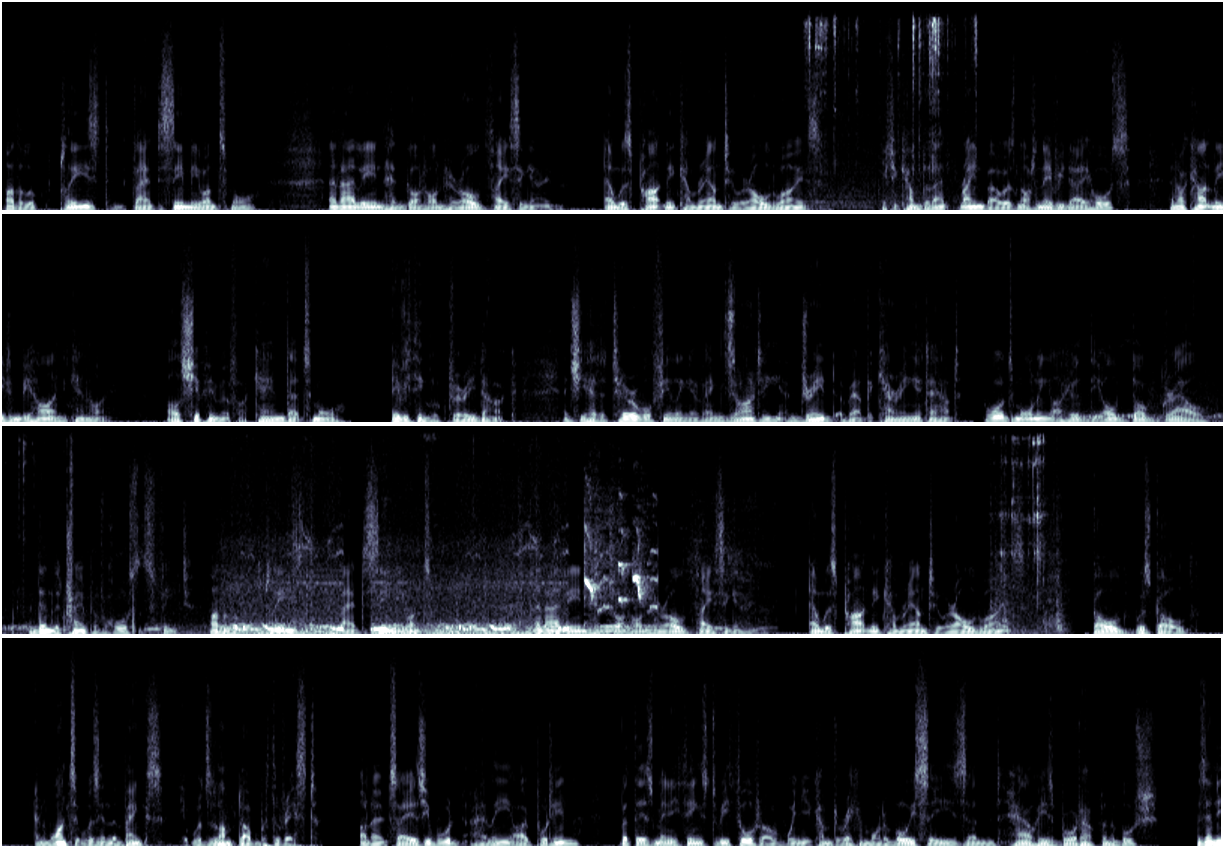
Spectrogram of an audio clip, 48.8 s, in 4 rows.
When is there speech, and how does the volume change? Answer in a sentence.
The speech can be heard from 0.0 to 48.7 s, at a steady volume.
